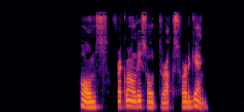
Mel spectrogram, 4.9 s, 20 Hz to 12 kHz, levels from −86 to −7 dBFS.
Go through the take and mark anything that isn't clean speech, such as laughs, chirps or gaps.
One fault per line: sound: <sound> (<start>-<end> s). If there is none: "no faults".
no faults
